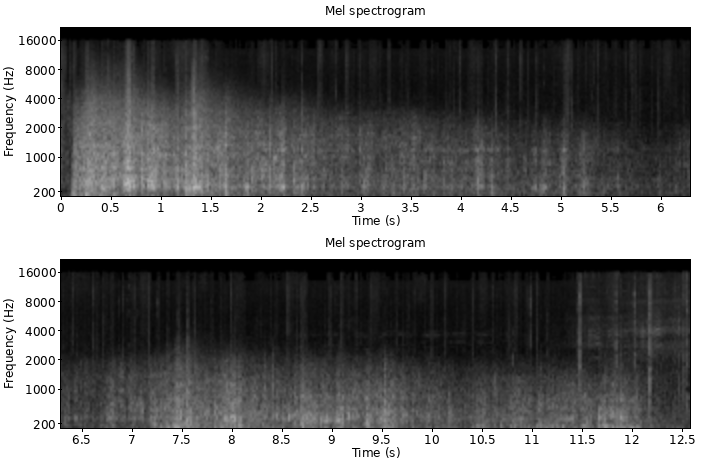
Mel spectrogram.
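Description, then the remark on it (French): A thunderstorm with deep, rumbling thunder rolling in two long swells over steady rain, loud, with no voices. “on va avoir une nuit d'orage.”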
